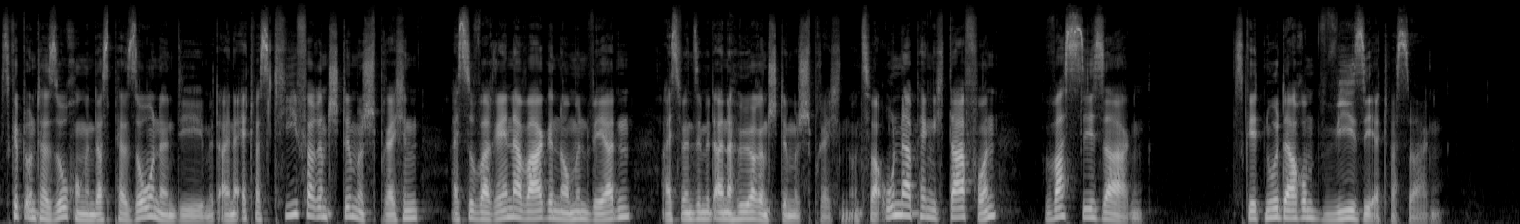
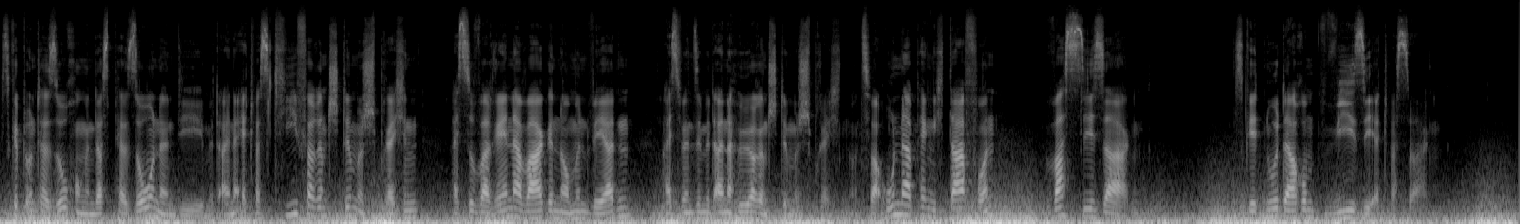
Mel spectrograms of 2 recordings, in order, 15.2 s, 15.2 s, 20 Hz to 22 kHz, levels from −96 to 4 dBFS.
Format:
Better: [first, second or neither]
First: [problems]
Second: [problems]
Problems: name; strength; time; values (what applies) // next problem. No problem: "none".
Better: first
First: none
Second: low rumble; noticeable; throughout; 10 dB below the speech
